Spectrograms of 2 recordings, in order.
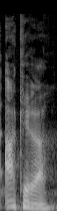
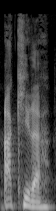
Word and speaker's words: Akira: Das heißt, du betonst immer die Silbe, die du nie im Leben betonen würdest, wenn du Deutsch oder Englisch redest. – Also in diesem Fall Akira. – Akira. Das R ist ganz wichtig.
